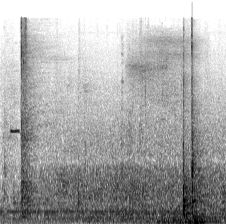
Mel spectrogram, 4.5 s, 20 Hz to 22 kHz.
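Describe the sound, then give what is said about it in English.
The heavy, highly insulated door of a climate chamber in a thermal ergonomics laboratory, about 3 inches thick, clunks open with a sharp thud. A low steady hum follows, then another pair of knocks as it settles, with no one speaking. “So that's on the door, and the door is about 3 inches thick and has high levels of insulation to ensure that the heat that we're generating inside of the chamber doesn't leak”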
